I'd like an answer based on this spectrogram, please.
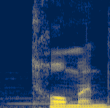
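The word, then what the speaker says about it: Thomond: Apparently it's just Tolmund, it's not pronounced Thomund, even though they, for some stupid reason, put an H in the word.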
